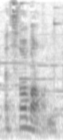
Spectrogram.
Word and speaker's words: Sorbonne: Sorbonne. – And I know I'm saying it right because I've looked up the pronunciation.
